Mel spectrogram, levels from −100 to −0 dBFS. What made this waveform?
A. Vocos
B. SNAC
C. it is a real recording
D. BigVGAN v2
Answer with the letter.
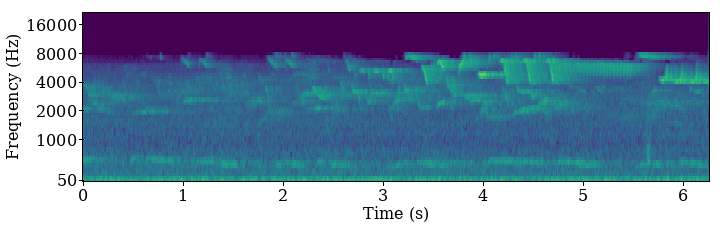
C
